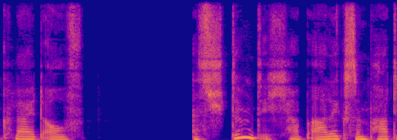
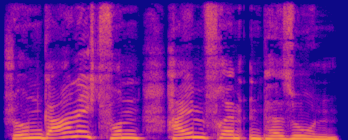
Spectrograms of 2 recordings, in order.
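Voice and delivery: higher, prim busybody chiming in; fussy official voice; 5 semitones higher than usual. Acted. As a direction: play the self-important dorm manager. Fussy dorm manager chimes in. (pedantischer Heimleiter, etwas höher)

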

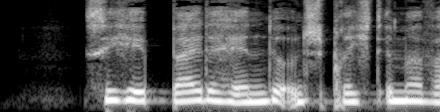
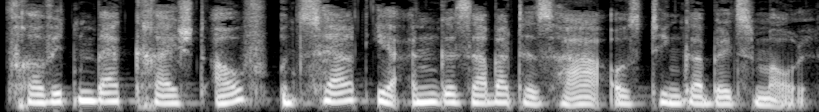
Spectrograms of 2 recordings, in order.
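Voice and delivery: plain reading voice

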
